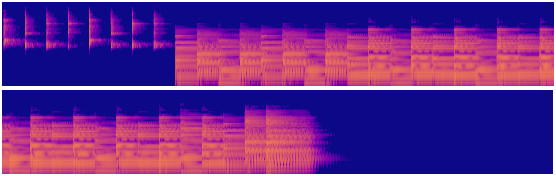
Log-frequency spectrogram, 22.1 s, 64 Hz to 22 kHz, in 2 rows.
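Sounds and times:
piano duet: 3.5 - 17.6.

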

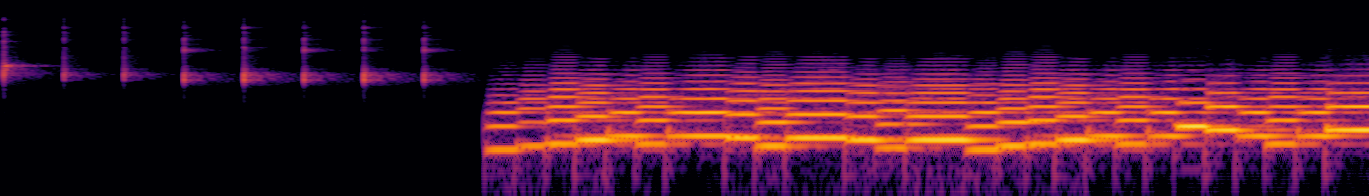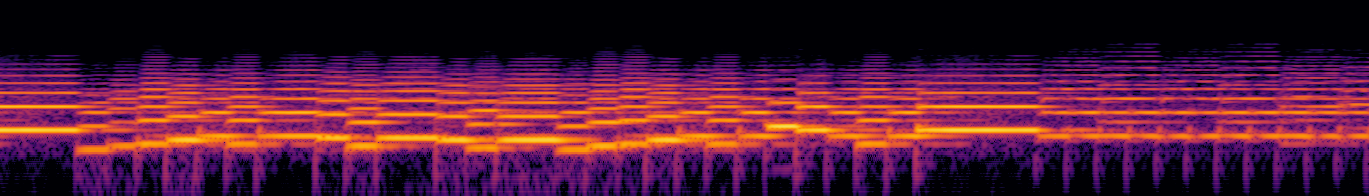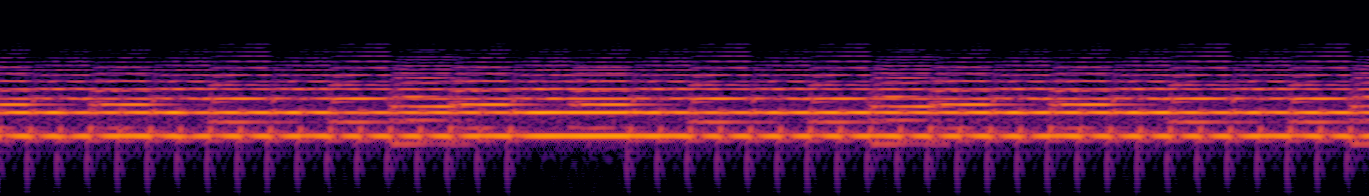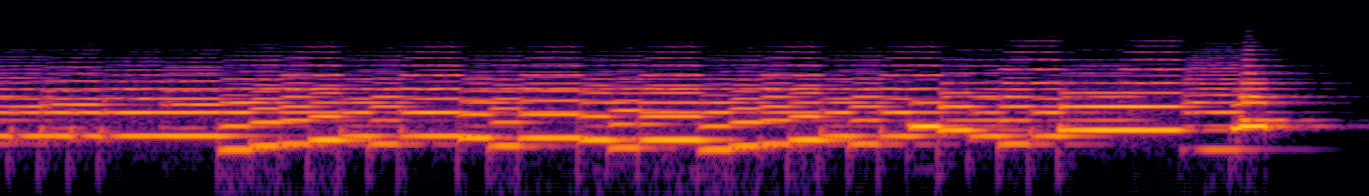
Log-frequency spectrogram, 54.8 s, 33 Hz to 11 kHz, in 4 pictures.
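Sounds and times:
two euphoniums and tuba playing: 4.9 - 54.2.

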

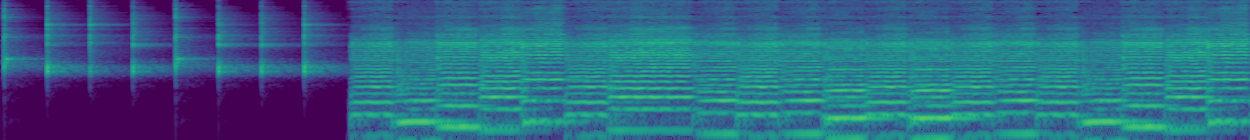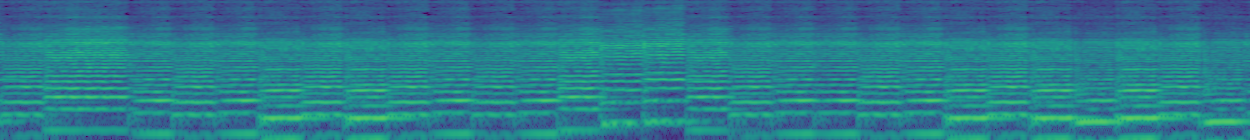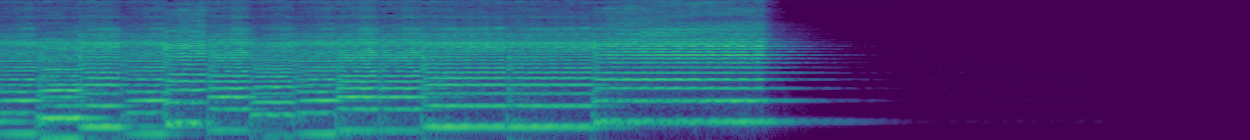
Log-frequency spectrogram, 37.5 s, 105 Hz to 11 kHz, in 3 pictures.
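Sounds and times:
violin and cello duet: 3.5 - 33.1.

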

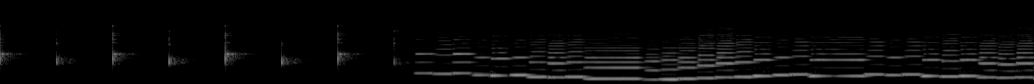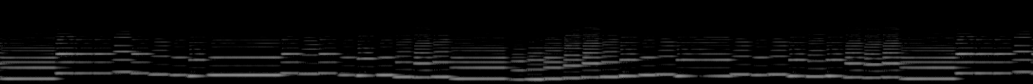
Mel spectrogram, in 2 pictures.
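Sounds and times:
clarinet duet: 4.2 - 20.6.

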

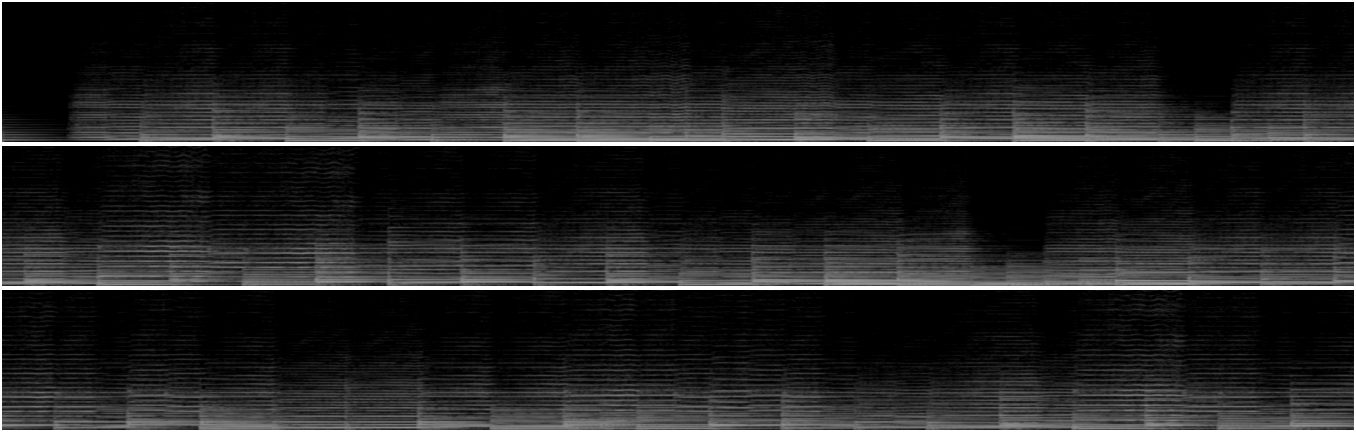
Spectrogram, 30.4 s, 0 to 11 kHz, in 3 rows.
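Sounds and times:
viola: 0.5 - 30.4.

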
